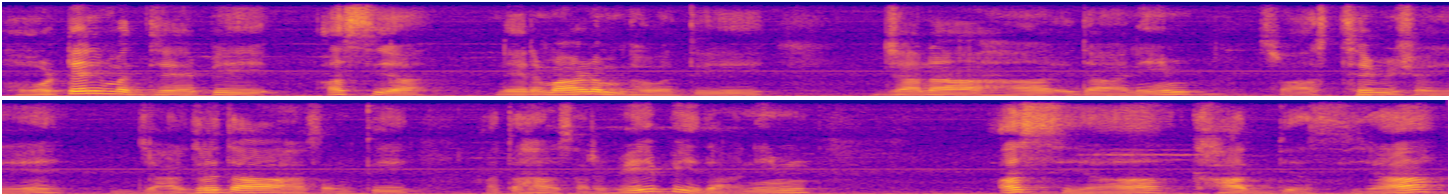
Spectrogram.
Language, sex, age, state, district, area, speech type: Sanskrit, male, 30-45, Karnataka, Kolar, rural, spontaneous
